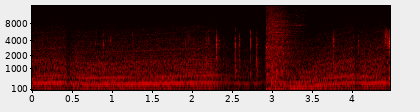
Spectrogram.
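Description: A car drifting in the Roblox police roleplay game ER:LC Liberty County, the engine tone sweeping up and down with a brief burst of tire noise near the middle, fairly close and steady.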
